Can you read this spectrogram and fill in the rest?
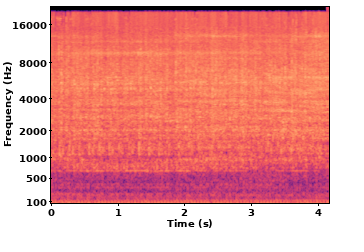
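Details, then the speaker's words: Wrecked Jeep Cherokee engine, once labeled bad, now running: smooth, even cold idle warming up, steady low hum, no knocks or rattles. Oil pressure is good while still cool. "everything's good running smooth no rattles uh oil presses that's good for now we'll see when it get some heat in it still pretty chill"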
